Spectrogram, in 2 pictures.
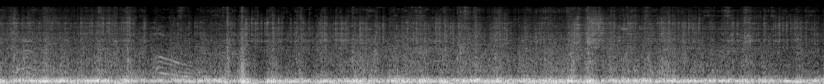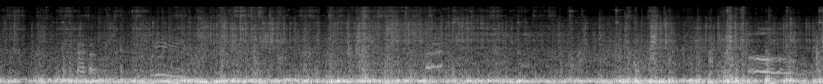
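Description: Small kids' roller coaster train running along its steel track: a loud, steady low rumble with scattered rattles.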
